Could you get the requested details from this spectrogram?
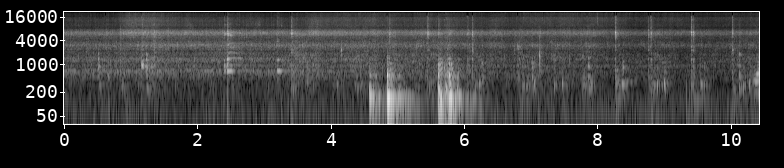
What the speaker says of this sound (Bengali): এবার আমি দিয়ে দেবো চিংড়ি মাছগুলো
